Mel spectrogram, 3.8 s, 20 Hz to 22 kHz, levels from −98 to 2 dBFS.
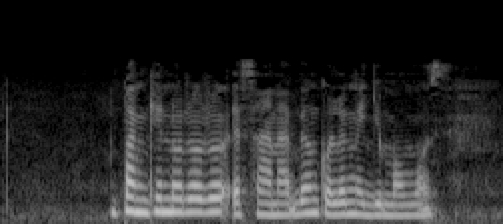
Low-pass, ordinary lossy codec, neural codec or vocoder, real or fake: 7.2 kHz; MP3, 32 kbps; codec, 16 kHz, 4 kbps, FunCodec, trained on LibriTTS, 50 frames a second; fake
